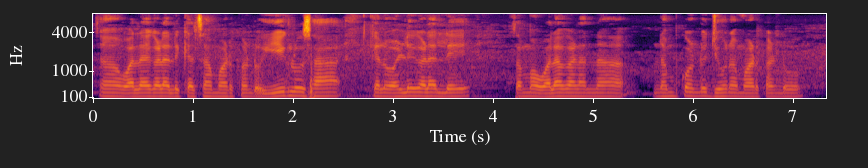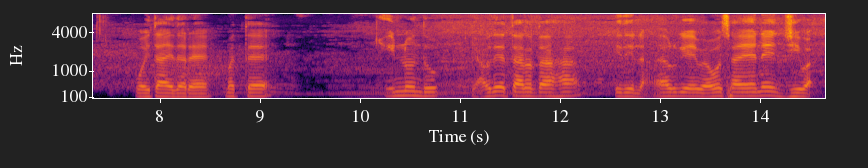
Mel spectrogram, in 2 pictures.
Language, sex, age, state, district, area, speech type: Kannada, male, 30-45, Karnataka, Mysore, rural, spontaneous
